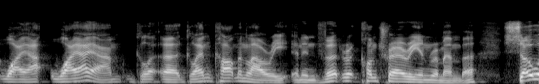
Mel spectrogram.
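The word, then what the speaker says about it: Loury: Now, I'll direct you to Glenn, I think it's pronounced Lowry.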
